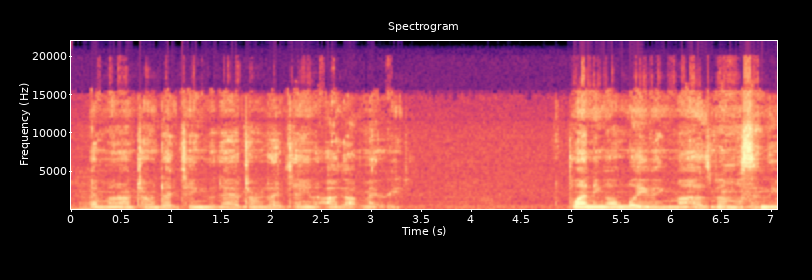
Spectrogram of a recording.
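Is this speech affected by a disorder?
Yes: cerebral palsy, mild.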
